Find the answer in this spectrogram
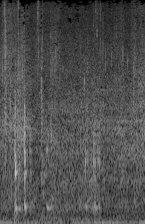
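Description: Goats chewing banana right at the microphone: a few short, soft wet smacks and clicks of munching over a steady low rumble.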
